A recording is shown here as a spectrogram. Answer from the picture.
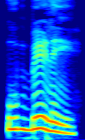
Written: ಉಬ್ಬಾಳು

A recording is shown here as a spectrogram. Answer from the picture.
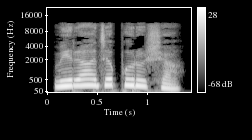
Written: ವಿರಾಜಪುರುಷ

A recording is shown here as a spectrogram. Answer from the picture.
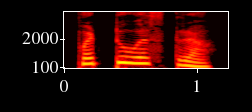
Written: ಪಟ್ಟುವಸ್ತ್ರ

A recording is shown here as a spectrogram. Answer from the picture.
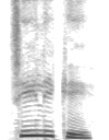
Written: ಚಿಲಿಕೆ

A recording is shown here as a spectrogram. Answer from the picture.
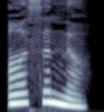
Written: ಆಸನ್ನ

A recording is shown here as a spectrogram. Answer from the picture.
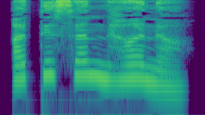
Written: ಅತಿಸಂಧಾನ

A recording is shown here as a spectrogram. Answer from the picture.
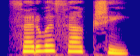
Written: ಸರ್ವಸಾಕ್ಷಿ

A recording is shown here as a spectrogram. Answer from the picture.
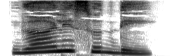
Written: ಗಾಳಿಸುದ್ದಿ

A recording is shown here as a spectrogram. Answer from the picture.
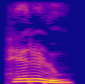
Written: ಹೇರಾಳು

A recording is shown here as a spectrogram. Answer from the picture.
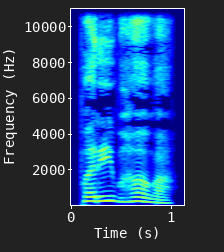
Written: ಪರಿಭಾವ

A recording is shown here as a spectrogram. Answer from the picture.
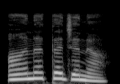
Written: ಆನತಜನ

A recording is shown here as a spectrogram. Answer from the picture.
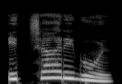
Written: ಇಚ್ಚಾರಿಗೊಳ್

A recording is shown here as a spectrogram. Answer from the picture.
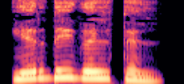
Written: ಎರ್ದೆಗಳ್ತಲ್

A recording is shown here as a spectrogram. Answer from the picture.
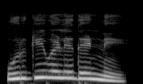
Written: ಉರ್ಗಿವಳೆದೆಣ್ಣೆ

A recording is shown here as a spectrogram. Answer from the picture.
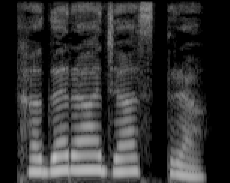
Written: ಖಗರಾಜಾಸ್ತ್ರ

